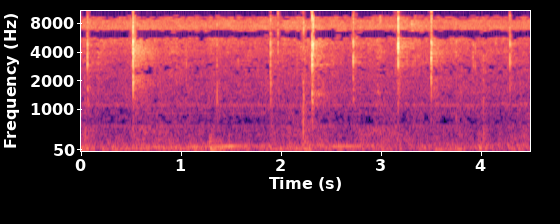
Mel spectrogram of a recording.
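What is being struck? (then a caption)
Soap bar cut with a knife blade. A hand-sized solid bar of dried soap, with a blue outer layer and a grey-white core, is held in one hand and shaved and cut with the blade of an orange-handled utility knife. Nine sharp, bright, scratchy clicks stand out irregularly over a quiet, low rumble as chips crumble off the bar.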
